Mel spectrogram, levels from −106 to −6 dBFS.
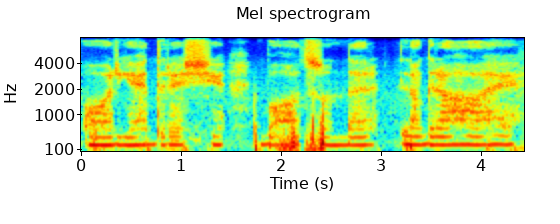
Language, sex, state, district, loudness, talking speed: Hindi, female, Madhya Pradesh, Umaria, -18 LUFS, 110 wpm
